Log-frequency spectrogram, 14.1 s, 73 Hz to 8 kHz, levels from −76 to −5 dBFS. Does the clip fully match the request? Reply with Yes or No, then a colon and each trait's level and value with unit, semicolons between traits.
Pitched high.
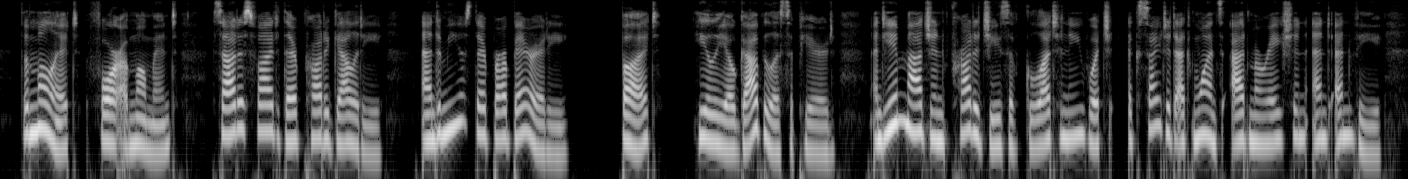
Yes: high, 205 Hz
